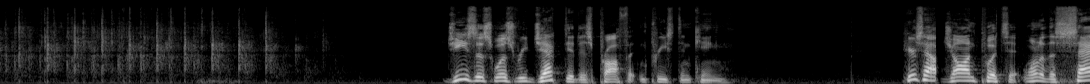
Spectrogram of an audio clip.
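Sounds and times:
crowd clapping: 0:00.0 - 0:03.5
speech: 0:04.5 - 0:07.4, 0:09.0 - 0:10.8.

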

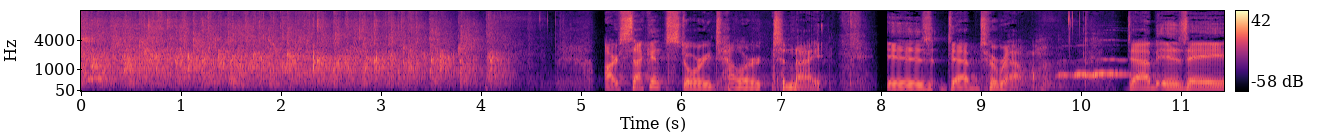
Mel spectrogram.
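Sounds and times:
audience applause: 0:00.0 - 0:04.4
speech: 0:05.2 - 0:09.8, 0:10.5 - 0:11.4.

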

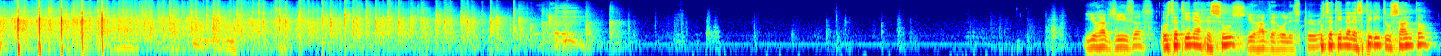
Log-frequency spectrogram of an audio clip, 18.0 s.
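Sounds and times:
audience applause: 0:00.0 - 0:07.9
speech: 0:13.6 - 0:18.0.

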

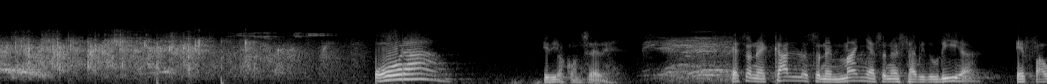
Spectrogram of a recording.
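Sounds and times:
audience applause: 0:00.0 - 0:03.6
speech: 0:03.8 - 0:04.6, 0:05.4 - 0:06.2, 0:07.3 - 0:10.4.

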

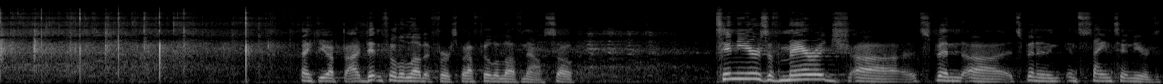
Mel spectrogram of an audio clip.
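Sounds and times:
half-hearted clapping: 0:00.0 - 0:03.0
speech: 0:03.0 - 0:06.0, 0:07.2 - 0:11.6
laughter: 0:05.6 - 0:07.2.

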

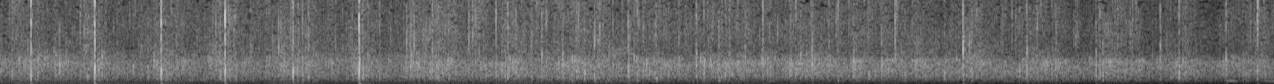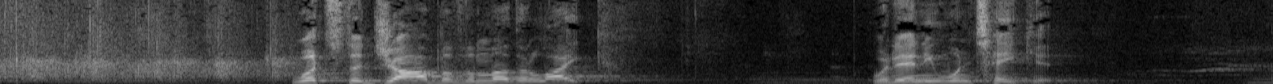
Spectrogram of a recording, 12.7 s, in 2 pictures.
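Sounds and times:
audience applause: 0:00.0 - 0:08.1
speech: 0:07.8 - 0:09.5, 0:10.7 - 0:11.8.

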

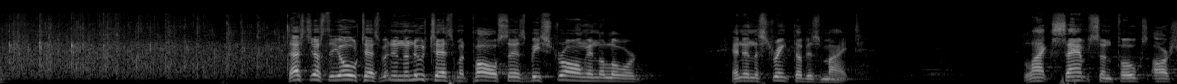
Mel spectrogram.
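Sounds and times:
audience clapping hands: 0:00.0 - 0:03.8
speech: 0:02.9 - 0:06.5, 0:07.3 - 0:08.7, 0:10.2 - 0:11.7.

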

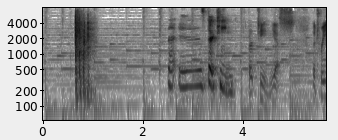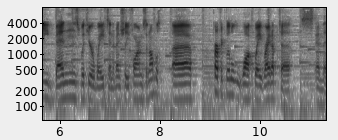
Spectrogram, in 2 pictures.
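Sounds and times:
d20 die rolling: 0:00.7 - 0:01.2
speech: 0:02.5 - 0:11.3.

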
